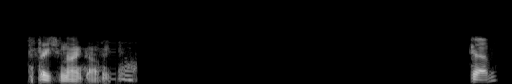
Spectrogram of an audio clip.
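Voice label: HQ Dispatch, p25; RFD; wake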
